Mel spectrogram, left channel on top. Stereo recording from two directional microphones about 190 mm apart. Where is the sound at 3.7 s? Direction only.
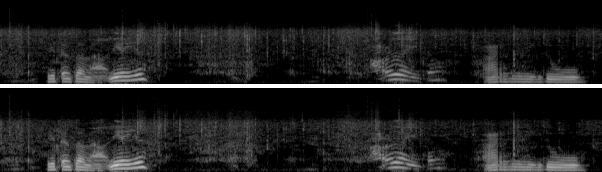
45° left (ahead or behind).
